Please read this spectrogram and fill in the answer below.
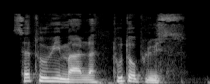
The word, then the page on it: malles: french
